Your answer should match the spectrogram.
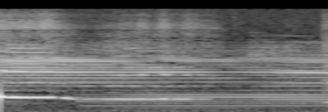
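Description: Bansuri (bamboo transverse flute) holding one long note that slides down a little about half a second in, then slowly fades.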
